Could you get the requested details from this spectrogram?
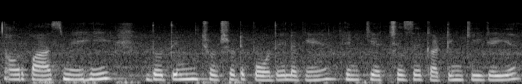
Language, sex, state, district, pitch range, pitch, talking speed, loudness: Hindi, female, Punjab, Kapurthala, 210-235 Hz, 225 Hz, 205 wpm, -15 LUFS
